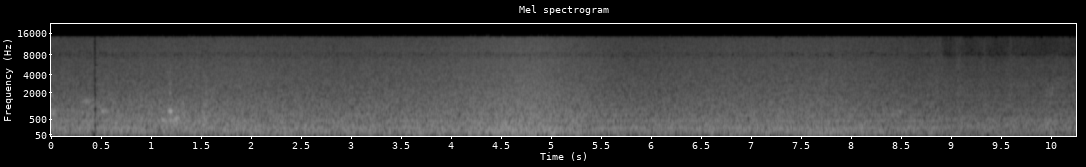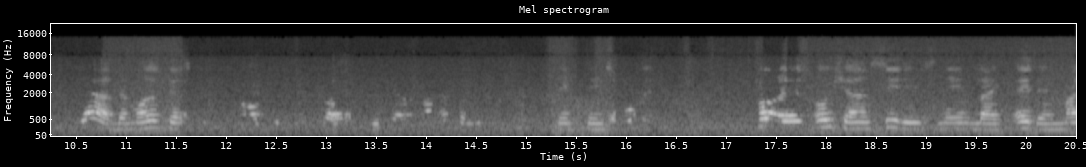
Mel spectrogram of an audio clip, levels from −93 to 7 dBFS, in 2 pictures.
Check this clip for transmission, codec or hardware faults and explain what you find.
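Three kinds of fault turn up: a brief muted dropout near the start, repeated dips in the talker's level, and two short scraps of a second voice.

AAC frame loss with muting, 0.44 to 0.46 s: the sound fades to a soft-edged silence for about 20 ms and fades back. The decoder lost what fits two frames and filled them with silence. The overlapping windows smooth the edges into a fade rather than a hard cut.

Speech suppressed in double talk, 9.02 to 10.76 s, 11.57 to 15.23 s, 15.92 to 16.54 s and 17.40 to 17.75 s: the talker's level sinks by about 10 to 15 dB, deepest in the second and third stretches. The likely cause is an echo canceller ducking everything while both sides spoke at once.

Other side's voice leaking through, 13.20 to 13.25 s and 15.84 to 15.92 s: a fragment of another voice sits about 10 dB and then about 5 dB below the talker. It is likely loudspeaker playback that the echo canceller failed to remove from the microphone.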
